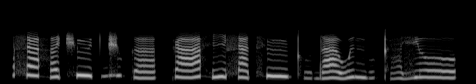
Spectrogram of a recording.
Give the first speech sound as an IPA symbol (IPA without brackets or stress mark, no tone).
ɬ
